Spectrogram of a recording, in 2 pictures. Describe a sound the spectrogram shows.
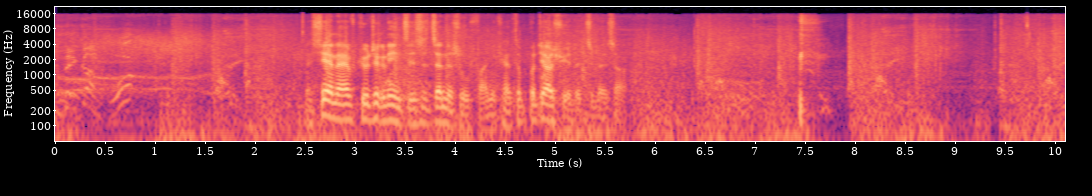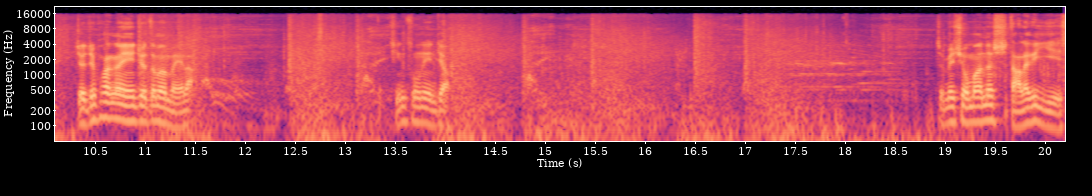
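Weapons clash and spells crackle in a fantasy battle.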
